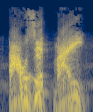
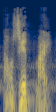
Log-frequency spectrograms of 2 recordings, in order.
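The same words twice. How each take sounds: First: Threat rising into a high yell; ghostly shout. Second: Hissed death threat, breathless; ghostly whispered threat; menacing whisper. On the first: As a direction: scream the threat at him. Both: Acted.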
